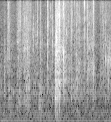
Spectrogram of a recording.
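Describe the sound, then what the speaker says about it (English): Sticky tape is pulled off and pressed onto a sheet of acetate, giving close, crackly peeling and crinkling bursts with one louder rip partway through, over a low steady hum. "So I'm going to take my acetate and add some sticky tape to it."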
